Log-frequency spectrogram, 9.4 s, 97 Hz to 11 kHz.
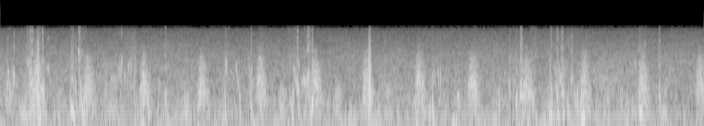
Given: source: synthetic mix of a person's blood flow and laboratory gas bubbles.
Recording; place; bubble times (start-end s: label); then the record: Doppler ultrasound of blood flow; subclavian vein
0.07-0.71 s: bubbles
0.91-1.20 s: bubbles
1.38-1.78 s: bubbles
1.87-2.03 s: bubbles
2.10-2.14 s: bubbles
2.18-2.24 s: bubbles
2.44-2.55 s: bubbles
2.97-3.07 s: bubbles
3.12-3.24 s: bubbles
3.30-3.41 s: bubbles
3.44-3.53 s: bubbles
3.83-4.22 s: bubbles
5.60-5.92 s: bubbles
6.08-6.17 s: bubbles
6.29-6.38 s: bubbles
6.63-6.69 s: bubbles
6.77-7.02 s: bubbles
7.08-7.17 s: bubbles
7.29-7.89 s: bubbles
8.25-8.63 s: bubbles
8.74-8.82 s: bubbles
From the record:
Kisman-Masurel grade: 232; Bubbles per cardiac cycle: several, 3 to 8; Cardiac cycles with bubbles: 50 to 99%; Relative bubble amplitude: moderate (0.250 to 0.450); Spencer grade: 3 (all of the cardiac periods contain showers or single bubble signals, but not dominating or overriding the cardiac motion signals); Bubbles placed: anywhere in the cardiac cycle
